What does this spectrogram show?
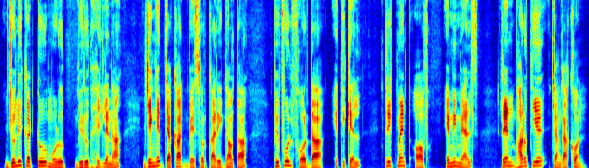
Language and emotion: Santali, neutral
